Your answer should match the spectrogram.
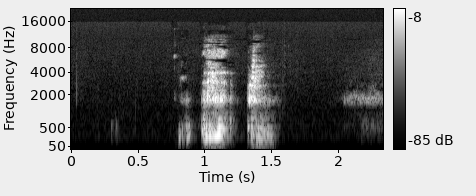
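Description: A man clears his throat in a couple of short bursts about a second in.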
